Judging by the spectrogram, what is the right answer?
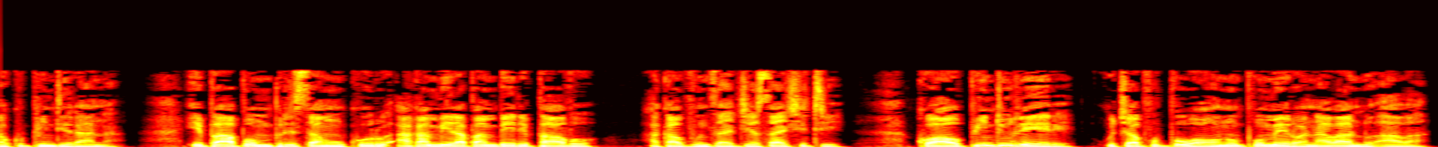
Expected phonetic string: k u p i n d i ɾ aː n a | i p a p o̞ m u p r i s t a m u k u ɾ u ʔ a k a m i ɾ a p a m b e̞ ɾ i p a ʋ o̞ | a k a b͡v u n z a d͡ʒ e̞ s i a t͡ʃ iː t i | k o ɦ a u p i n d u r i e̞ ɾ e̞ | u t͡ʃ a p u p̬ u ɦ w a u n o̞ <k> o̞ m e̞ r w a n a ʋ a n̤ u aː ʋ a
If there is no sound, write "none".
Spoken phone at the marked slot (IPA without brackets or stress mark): p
